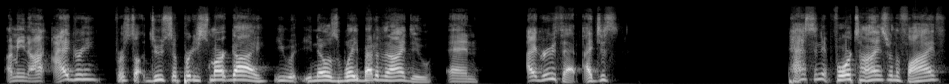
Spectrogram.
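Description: A hoarse man whose voice is nearly gone rants through a casual fan show. His pitch sits high and swings widely, and he talks bluntly, swears freely and restarts his sentences often. The sound is dry and close. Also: animated, normal speed, dry recording. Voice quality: blunt and profane, with many restarts. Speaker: fan show host reading live chat. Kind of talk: casual post-game rant.

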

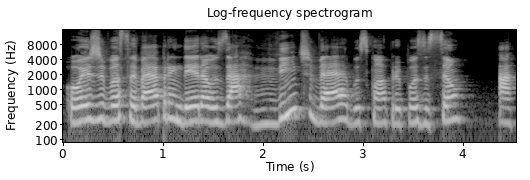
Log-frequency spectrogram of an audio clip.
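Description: A Brazilian woman teacher with a slightly high voice, speaking in a clear and measured way. She reads out grammar examples one at a time, enunciating each word carefully in the even cadence of a prepared lesson. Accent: Brazilian Portuguese. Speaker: Portuguese teacher.

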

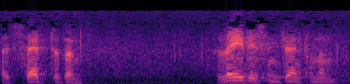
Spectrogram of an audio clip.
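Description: A brooding, haunted lecturer. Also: male voice, sits low, unhurried, a bit bright. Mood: haunted narration. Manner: intense, brooding, breaking into frantic outbursts. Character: haunted lecturer driven to madness. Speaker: narrator. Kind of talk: 1940s radio acting. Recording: muffled old radio broadcast with hiss.

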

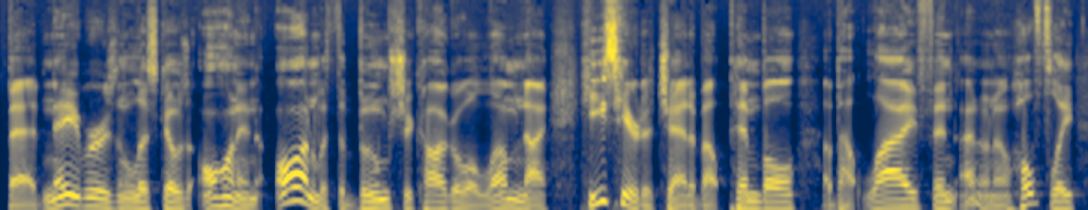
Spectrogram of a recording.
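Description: A man's voice: fairly low pitch, very animated, brisk, hardly any pauses, a little mellow, no echo, clean studio sound. A man hosting a pinball podcast, announcing in a showy, hype style before settling into casual chat. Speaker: podcast host.

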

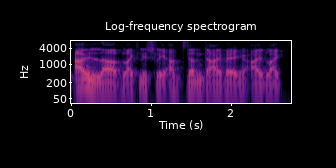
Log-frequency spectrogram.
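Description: A man's voice: fairly low pitch, steady tone, moderate pace, sharp tone. A man hosting a podcast, talking informally with a bantering, playful manner. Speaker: podcast host. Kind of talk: casual podcast intro and playful chat.

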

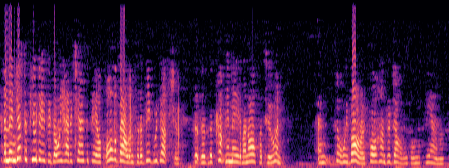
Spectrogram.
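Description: Woman acting young southern wife in old radio play, high voice, genteel n anxious, muffled 1940 recording. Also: fast talker, natural voice. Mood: anxious, earnest. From Southern United States. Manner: flustered, pleading.

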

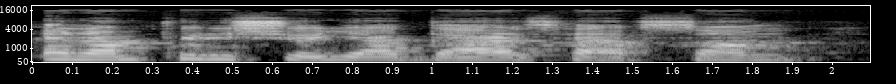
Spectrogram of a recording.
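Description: A middle-aged woman hosting a casual livestream chat, rambling and chatty with lots of fillers and laughs, a little hoarse as she loses her voice. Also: mid-range voice, steady tone, normal speed, no echo, muffled recording. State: losing her voice, slightly hoarse. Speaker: livestream host. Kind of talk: casual chat with live viewers.

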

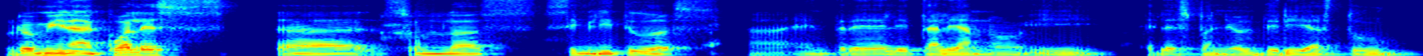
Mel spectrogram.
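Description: Interviewer from London; very low, gravelly voice, short prompting questions. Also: completely flat delivery, slow, hardly any pauses.

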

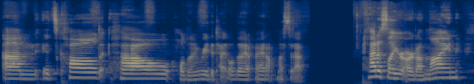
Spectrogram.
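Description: A woman's voice: medium pitch, normal speed, fairly bright tone. A woman hosting an art business podcast, talking casually to listeners with self-deprecating humor and upbeat emphasis. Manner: chatty, laughs at herself, upbeat emphasis. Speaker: podcast host and art educator. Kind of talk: casual teaching monologue.

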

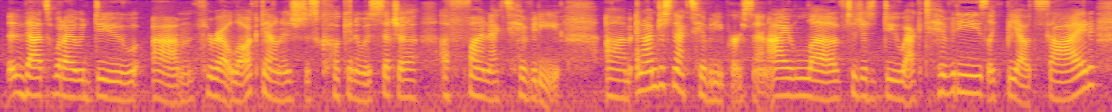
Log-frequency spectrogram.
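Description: A young woman hosting her solo podcast, chatting in a rambling way full of fillers, her voice croaky and congested from the morning. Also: on the low side, a little hiss or hum. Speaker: podcast host. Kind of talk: casual solo chat.

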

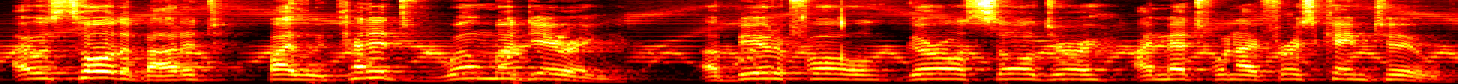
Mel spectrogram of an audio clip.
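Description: A man's voice: high-pitched, brisk, a bit bright, soft background music, rough recording. A young man playing an eager, adventurous space hero in old-time radio serial style, earnest and full of gee-whiz enthusiasm. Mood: earnest, proud. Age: young adult. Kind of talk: 1930s radio serial acting.

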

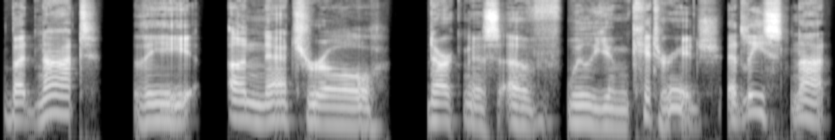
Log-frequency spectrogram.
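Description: A man acting as game master, narrating a tabletop horror game in a measured, halting way. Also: medium pitch, gravelly, dry recording, clean studio sound.

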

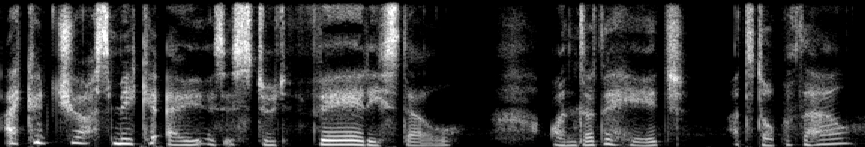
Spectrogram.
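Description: A woman reading a rhyming poem in a hushed, partly whispered way. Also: on the high side, moderate pace, slightly rough, no room sound, clean studio sound. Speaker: library staff member reading a poem. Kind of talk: poetry reading.

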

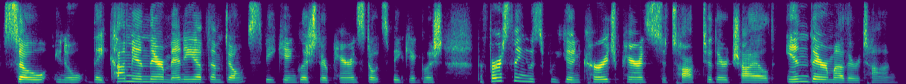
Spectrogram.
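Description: Woman explaining a program on a podcast, medium pitch, really dry room sound, informative. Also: fairly even intonation, normal speed, no room sound, rough recording. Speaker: podcast guest, literacy program director. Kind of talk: explanatory interview answers.

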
